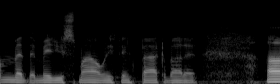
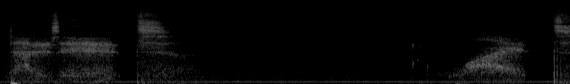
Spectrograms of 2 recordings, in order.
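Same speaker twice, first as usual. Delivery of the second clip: gasped, awed whisper; stunned whisper; 15 dB quieter, much slower than usual. Real, not acted. Streamer whispers in awe at the found video. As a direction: breathe it out in disbelief.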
